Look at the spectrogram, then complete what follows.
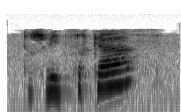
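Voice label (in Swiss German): "schwizer kaas", Alsatian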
